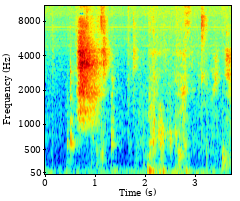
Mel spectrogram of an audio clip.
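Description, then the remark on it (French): A door is pushed shut with a dull thud after a brief hiss of movement, then a few small metallic clicks as a key turns in the lock, with faint whispering. “Oh, on a oublié de fermer la porte à clé.”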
